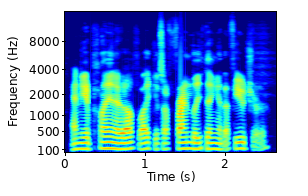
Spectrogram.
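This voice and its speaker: A man's voice: on the low side, little pitch movement, fast talker, vocal fry, fairly bright tone, clear, resonant tone, low-quality recording. A man hosting a reaction show, commenting casually and off the cuff in a wry, musing way.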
